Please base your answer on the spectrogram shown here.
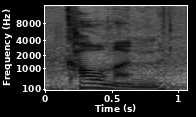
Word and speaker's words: culmen: Culmen.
